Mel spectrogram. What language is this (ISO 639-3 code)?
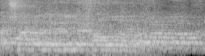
heb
